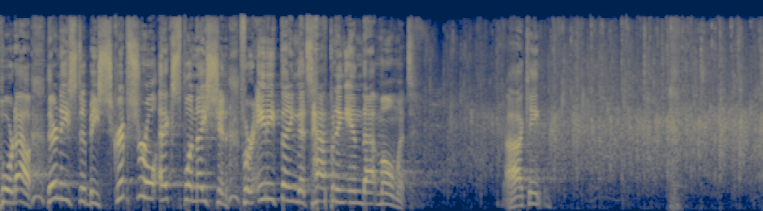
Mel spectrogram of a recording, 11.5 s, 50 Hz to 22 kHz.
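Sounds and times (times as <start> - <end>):
speech: 0.0 - 6.3, 7.6 - 8.4
audience clapping during a church service: 6.2 - 11.4.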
